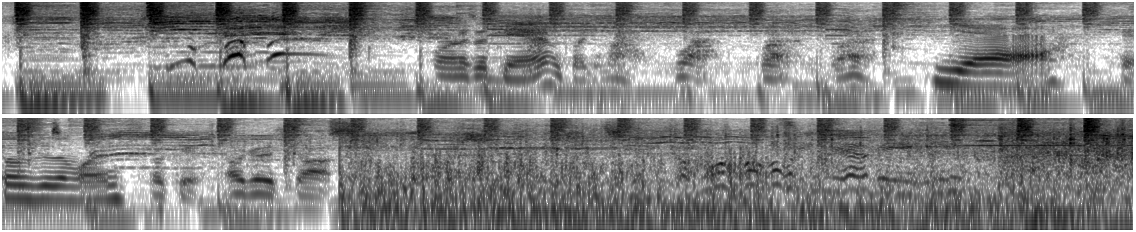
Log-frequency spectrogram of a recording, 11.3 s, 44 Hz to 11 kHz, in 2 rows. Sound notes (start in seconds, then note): 1.0 cheering; 7.3 tires rumbling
